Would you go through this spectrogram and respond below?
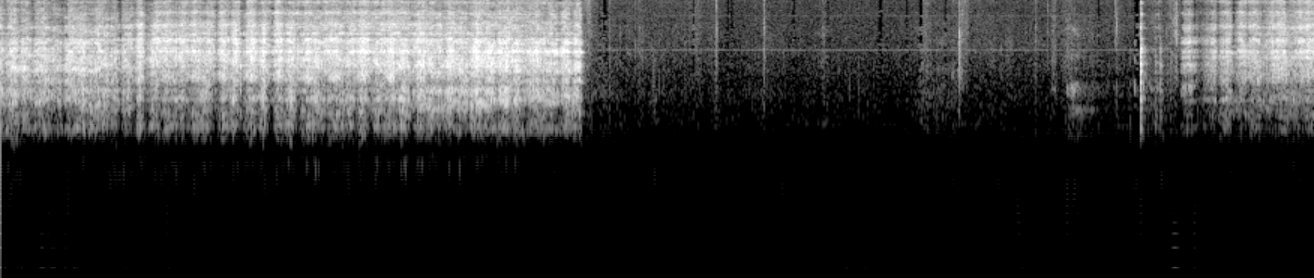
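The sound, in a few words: coarse sharpening stone on an axe edge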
